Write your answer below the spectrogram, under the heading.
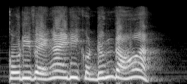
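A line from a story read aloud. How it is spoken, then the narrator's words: Mother shouting. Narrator (Vietnamese): Mẹ chú Đại hét lên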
